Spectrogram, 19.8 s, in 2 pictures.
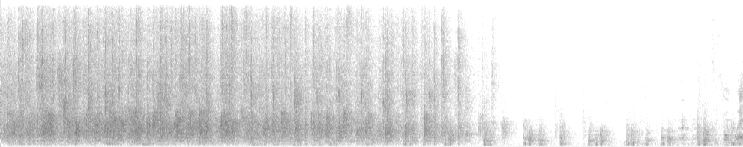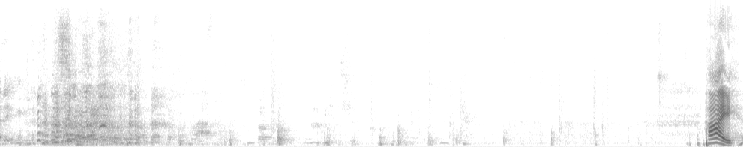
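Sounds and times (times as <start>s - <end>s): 
audience applause at a bookstore reading event: 0.0s - 6.8s
laughter: 10.2s - 12.5s.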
